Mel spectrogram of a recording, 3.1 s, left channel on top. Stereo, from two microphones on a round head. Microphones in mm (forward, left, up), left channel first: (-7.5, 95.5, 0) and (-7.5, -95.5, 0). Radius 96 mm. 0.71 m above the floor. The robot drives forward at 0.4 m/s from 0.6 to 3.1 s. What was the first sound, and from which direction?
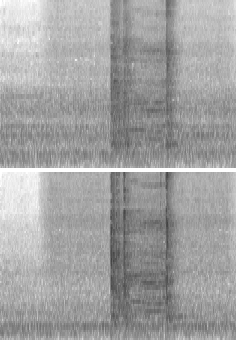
A camera shutter, 45° right (ahead or behind).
